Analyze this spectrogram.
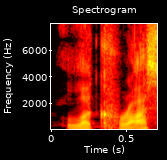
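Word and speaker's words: La Crosse: came from France yeah uh lacrosse crr o lacrosse lacrosse no Lacrosse lacrosse say it like that like the game like the game with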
